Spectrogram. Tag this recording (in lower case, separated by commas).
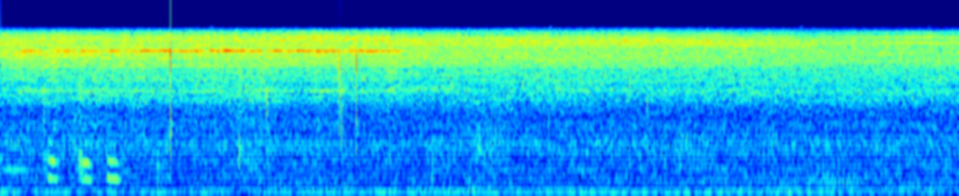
speech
